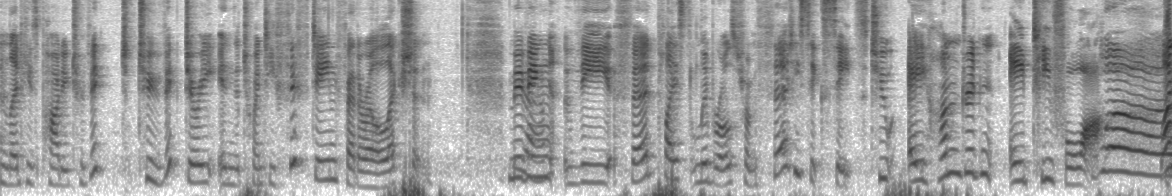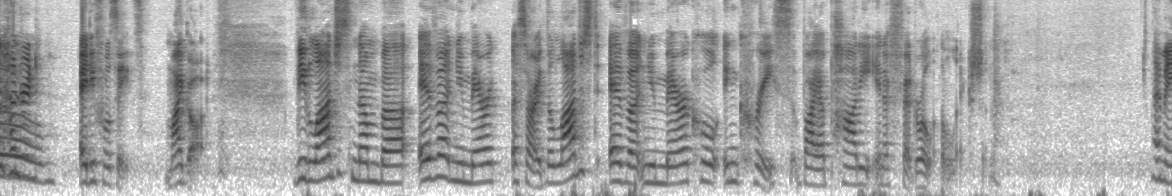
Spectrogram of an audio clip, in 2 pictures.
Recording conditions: background noise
